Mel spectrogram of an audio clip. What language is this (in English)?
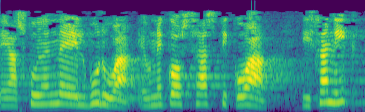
Basque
